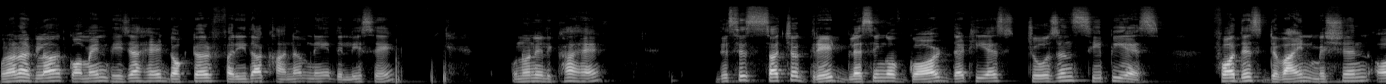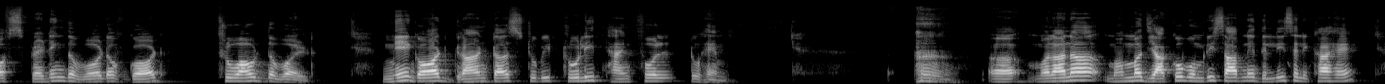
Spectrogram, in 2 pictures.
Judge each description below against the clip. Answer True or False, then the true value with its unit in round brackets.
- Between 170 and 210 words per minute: False (140 wpm)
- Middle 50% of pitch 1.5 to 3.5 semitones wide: True (3.1 semitones)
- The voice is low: False (150 Hz)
